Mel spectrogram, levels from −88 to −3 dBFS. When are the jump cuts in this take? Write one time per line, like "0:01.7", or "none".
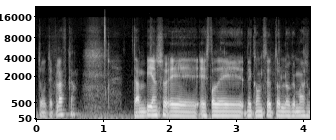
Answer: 0:02.6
